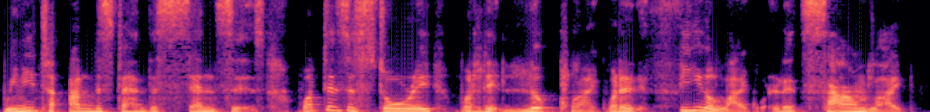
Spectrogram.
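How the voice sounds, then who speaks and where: A middle-aged man from Sri Lanka coaches staff on storytelling in a recorded talk. He speaks in an earnest, measured way, often restarting phrases with ums and uhs, and sometimes spells words out letter by letter. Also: a little high, lively intonation, a little mellow, breathy edge.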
